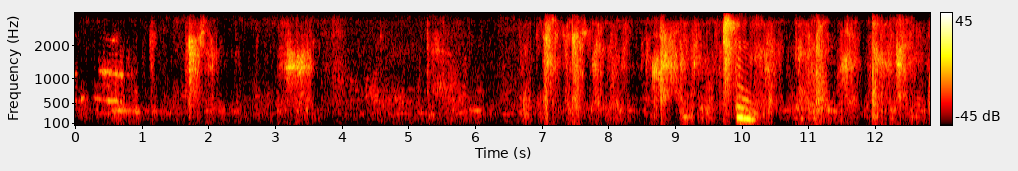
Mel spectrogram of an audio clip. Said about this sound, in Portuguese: Ah, agora é a cachorra. Ô, Mel, o que você quer, Mel? Sua comida tá ali, Mel.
